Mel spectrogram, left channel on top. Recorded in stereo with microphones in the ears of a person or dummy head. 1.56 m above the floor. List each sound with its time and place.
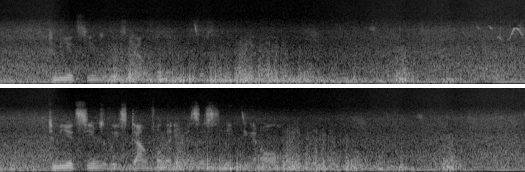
0.5 s a man speaking: 25° right (ahead or behind); by 2.9 s 80° right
